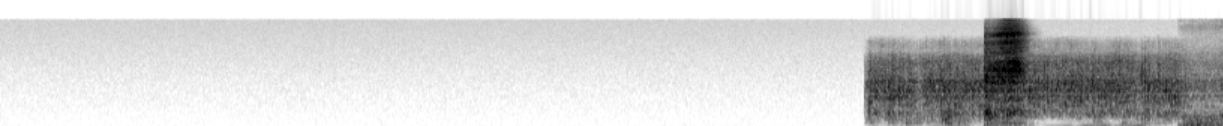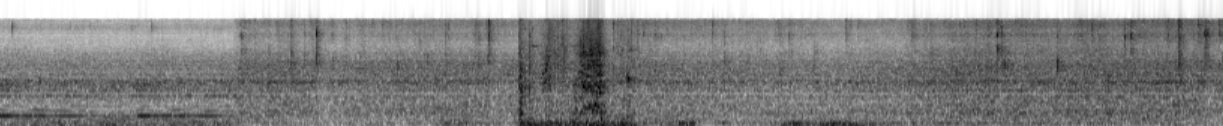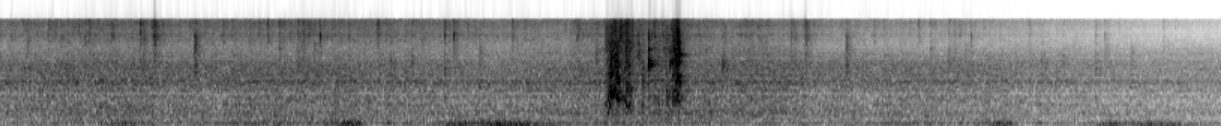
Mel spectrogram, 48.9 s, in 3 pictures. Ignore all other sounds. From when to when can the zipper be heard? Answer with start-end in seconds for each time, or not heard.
13.1-13.8, 23.2-24.8, 40.6-41.8.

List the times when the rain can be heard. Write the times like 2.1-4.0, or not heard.
11.5-48.8.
